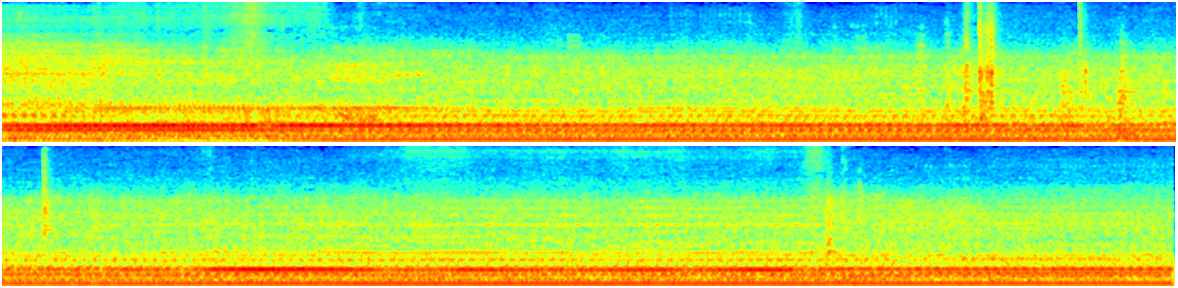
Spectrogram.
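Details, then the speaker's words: Small Kubota diesel after sitting, just started; injection sometimes sticks at first start and blows fuel smoke before clearing: steady, even low chug with no misses or knocks, a normal idle. "That little Kubota purrs like a kitten."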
